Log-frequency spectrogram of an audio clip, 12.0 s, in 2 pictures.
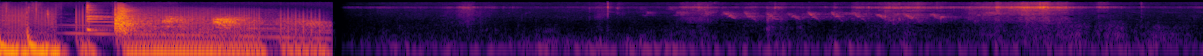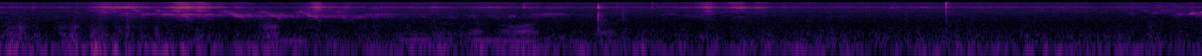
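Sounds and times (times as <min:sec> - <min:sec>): small twig fire crackling: 0:01.8 - 0:12.0
birds chirping: 0:03.2 - 0:05.2, 0:05.8 - 0:09.6.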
